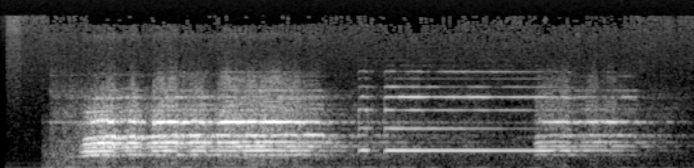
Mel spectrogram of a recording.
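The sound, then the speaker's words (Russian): A train whistle sounds at a small railway station where a military train stands. It is a sustained, harmonic-rich tone that changes pitch partway through and then holds steady over a low rumble. “Небольшая железнодорожная станция, воинский эшелон.”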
